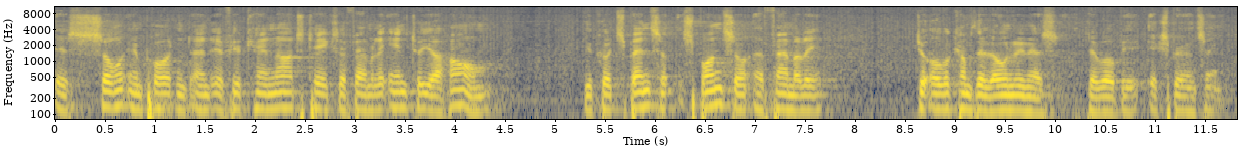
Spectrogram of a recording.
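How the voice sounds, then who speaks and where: A man speaks with a German accent at a medium pitch. His pace is moderate and his intonation fairly even. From Germany. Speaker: audience member. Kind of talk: public comment at community meeting.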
